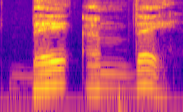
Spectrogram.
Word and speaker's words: BMW: as in English instead w sounds like a V and the V is pronounced as if it were an F for example a BMW is actually called BMV and the Volkswagen is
